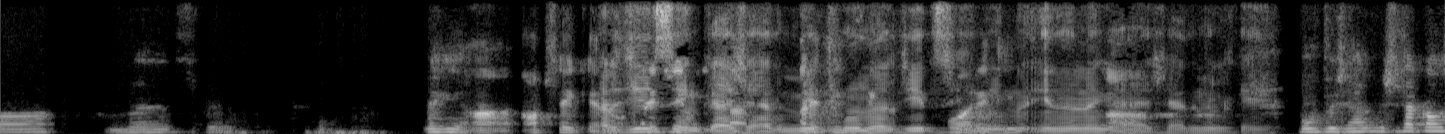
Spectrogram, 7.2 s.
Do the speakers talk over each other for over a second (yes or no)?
yes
